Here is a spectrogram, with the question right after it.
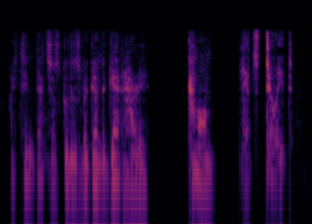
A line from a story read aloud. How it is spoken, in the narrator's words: Hermione said quietly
